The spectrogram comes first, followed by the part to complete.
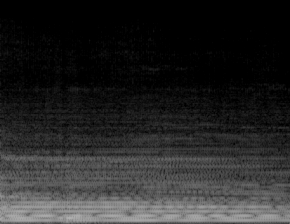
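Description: Chamber ensemble playing contemporary concert music: a loud, dense cluster of sustained low notes that pulses and wavers.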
